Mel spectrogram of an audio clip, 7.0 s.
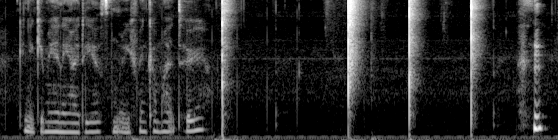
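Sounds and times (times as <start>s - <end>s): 
low steady hum: 0.0s - 6.9s
speech: 0.3s - 2.7s, 6.7s - 6.9s
spanking slaps: 2.7s - 3.1s, 4.3s - 6.2s.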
